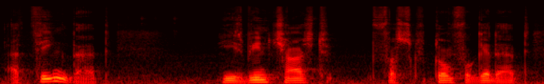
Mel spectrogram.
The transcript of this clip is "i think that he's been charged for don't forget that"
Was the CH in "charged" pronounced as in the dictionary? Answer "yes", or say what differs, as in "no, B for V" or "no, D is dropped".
yes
